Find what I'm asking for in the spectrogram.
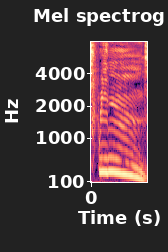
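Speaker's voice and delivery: overjoyed, very high, drawn-out delighted cry. A nurse reacts to the narrator's news, exclaiming. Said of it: "exclaimed the nurse".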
